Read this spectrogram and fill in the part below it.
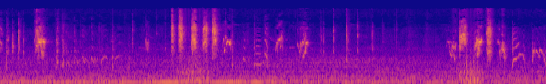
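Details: Several budgerigars giving their chattering song: clicks, ticks and short warbled whistles, with louder harsh bursts around the third second and again near the seventh.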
